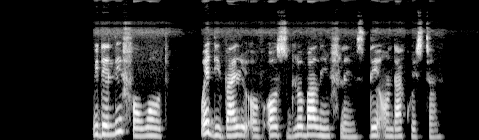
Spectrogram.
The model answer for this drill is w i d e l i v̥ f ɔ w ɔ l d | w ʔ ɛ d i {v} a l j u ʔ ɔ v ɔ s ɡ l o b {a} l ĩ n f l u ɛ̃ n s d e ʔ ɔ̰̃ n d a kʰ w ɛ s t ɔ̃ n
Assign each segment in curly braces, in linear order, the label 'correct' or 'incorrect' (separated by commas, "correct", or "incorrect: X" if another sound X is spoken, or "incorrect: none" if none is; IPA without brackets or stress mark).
correct, correct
